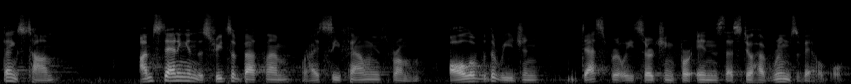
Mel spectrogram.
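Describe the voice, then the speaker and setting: Guy doing a roving reporter in a skit, lowish voice, breaking news from the scene, matter-of-fact. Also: expressive, a little fast. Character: observant male field reporter in ancient Bethlehem.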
